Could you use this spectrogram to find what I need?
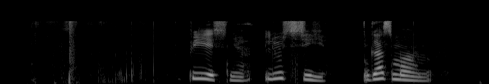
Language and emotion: Russian, neutral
